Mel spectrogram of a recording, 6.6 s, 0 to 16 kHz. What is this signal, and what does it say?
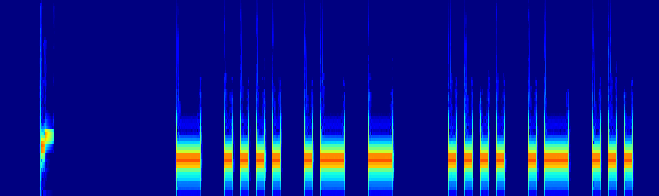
Morse code, heard as a keyed tone, about 15 wpm, 700 Hz. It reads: THAT HAS
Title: Sentences from Top 700 Words 15wpm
